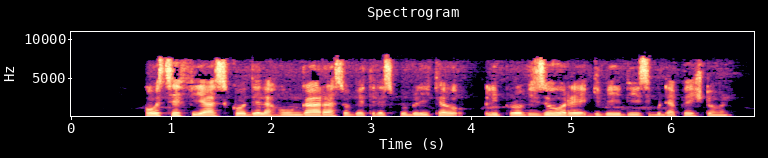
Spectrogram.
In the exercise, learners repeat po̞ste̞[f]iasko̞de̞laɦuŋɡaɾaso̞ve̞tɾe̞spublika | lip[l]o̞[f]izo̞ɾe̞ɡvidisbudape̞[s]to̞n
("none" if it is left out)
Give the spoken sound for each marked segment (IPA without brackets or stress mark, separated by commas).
f, ɾ, v, ʃ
